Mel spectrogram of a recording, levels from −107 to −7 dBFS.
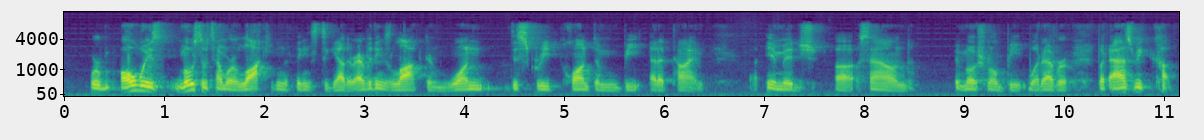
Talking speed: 170 wpm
